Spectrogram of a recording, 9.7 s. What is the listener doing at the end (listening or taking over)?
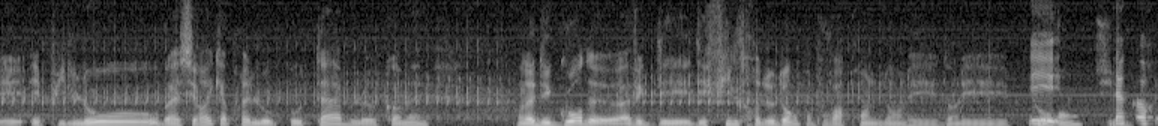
taking over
